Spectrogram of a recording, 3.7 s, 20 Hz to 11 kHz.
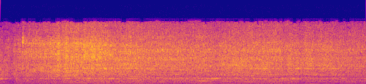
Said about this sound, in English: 35-year-old Xie Lan revs up her off-road Jeep in preparation for another weekend trip to the mountains outside Beijing.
